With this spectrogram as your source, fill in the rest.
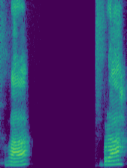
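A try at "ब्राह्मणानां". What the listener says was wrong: Manang. No, don't close the M. And don't give me a real hard va. Mix it with a W and you sound like an Indian. Wa. Wa. Not a W, it's not a V.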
